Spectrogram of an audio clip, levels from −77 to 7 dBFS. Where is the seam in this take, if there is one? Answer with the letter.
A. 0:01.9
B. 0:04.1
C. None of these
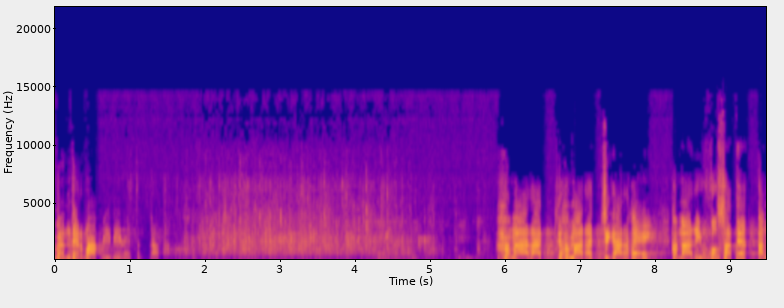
C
